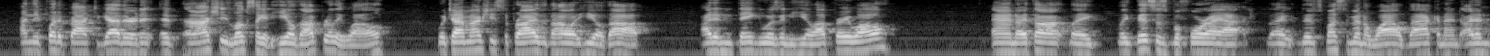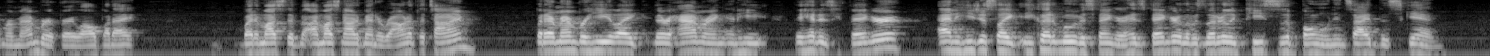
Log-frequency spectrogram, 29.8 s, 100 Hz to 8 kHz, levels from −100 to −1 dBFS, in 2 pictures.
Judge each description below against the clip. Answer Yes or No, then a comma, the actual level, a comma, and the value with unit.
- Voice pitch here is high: No, medium, 140 Hz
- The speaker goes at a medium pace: No, fast, 220 wpm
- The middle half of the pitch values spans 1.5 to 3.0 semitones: Yes, narrow, 2.5 semitones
